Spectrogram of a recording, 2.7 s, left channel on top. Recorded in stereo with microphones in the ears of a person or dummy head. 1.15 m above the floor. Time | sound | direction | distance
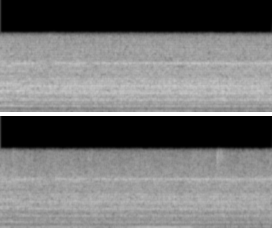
0.0 | a drone | 40° left (ahead or behind) | ?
